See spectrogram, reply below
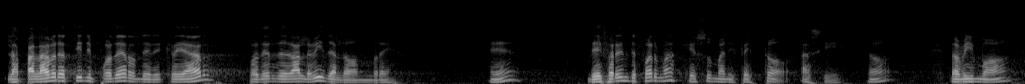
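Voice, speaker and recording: Male priest, mid-pitched, halting sermon full of tag questions, long church echo. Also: lively intonation, darkish tone. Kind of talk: sermon at Mass.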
